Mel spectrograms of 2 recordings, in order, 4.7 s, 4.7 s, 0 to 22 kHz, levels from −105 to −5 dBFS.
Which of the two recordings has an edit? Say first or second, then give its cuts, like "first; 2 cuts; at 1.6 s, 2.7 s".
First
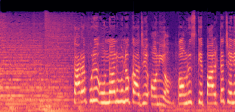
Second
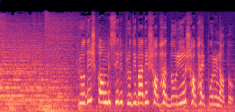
first; 1 cut; at 0.9 s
